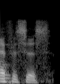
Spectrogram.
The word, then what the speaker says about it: Ephesus: Paul goes to Ephesus. I hope I pronounced that. – Yeah, to Ephesus.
